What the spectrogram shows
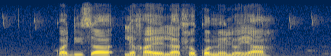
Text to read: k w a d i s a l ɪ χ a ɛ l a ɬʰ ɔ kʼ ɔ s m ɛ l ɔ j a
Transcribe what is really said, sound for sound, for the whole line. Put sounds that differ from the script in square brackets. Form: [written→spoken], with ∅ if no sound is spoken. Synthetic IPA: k w a d i s a l ɪ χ a ɛ l a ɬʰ ɔ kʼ ɔ [s→∅] m ɛ l ɔ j a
